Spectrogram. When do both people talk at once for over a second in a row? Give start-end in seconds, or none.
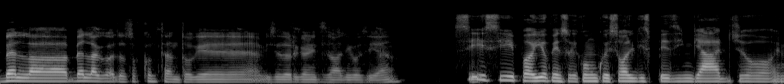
none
